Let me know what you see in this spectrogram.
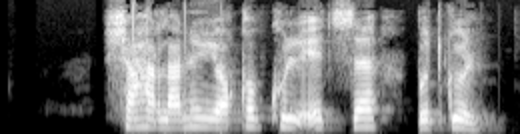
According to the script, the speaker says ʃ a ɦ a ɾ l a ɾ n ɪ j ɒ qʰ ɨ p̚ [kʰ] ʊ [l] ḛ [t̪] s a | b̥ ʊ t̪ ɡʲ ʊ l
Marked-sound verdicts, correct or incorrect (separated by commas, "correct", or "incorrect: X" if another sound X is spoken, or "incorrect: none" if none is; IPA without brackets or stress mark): correct, correct, correct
